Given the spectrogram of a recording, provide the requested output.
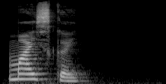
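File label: "майскӧй", Komi, female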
